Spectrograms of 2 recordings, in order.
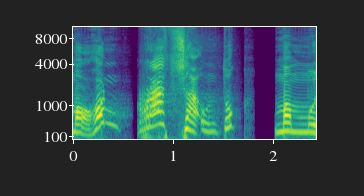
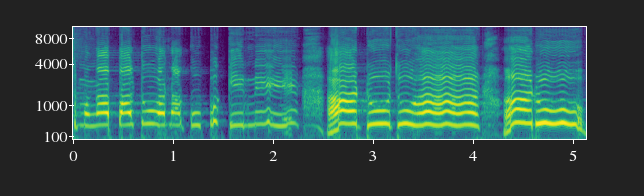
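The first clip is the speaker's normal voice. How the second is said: higher, louder crying plea to God; acted weeping lament; 7 semitones higher, 4 dB louder than usual. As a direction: lament like a man in despair. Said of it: "Mungkin dia menangis".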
